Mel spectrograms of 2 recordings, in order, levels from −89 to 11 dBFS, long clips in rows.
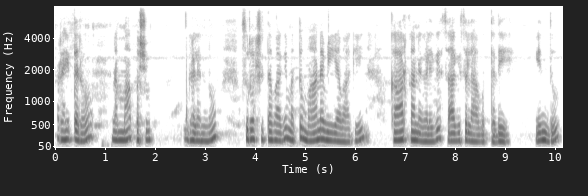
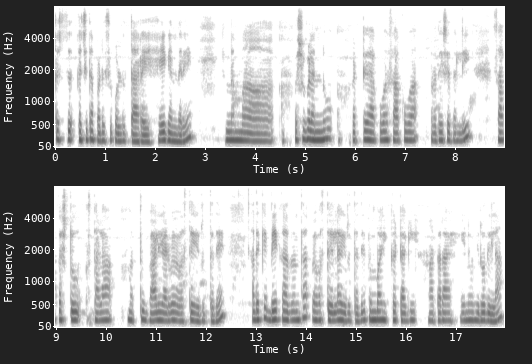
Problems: background sounds at intervals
